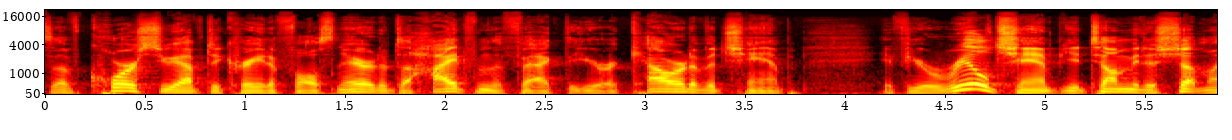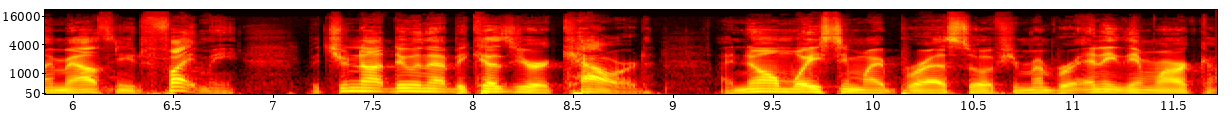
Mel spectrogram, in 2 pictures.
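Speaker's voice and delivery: normal talking voice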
